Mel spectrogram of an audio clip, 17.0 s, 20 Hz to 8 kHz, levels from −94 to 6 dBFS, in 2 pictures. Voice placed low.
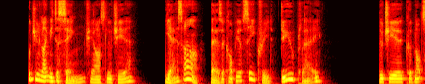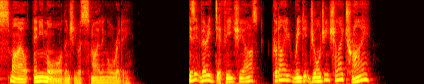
Yes: low, 125 Hz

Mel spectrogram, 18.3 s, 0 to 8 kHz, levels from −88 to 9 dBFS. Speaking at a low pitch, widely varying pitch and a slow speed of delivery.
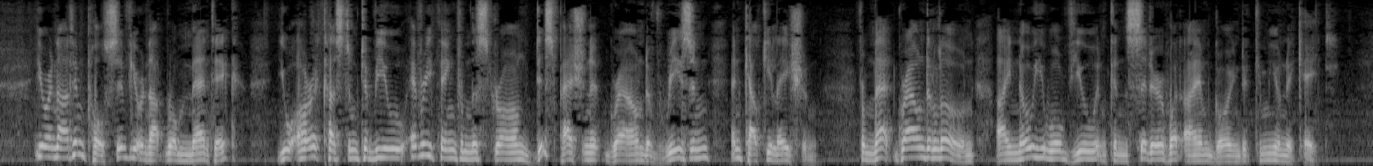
Yes: low, 130 Hz; wide, 5.9 semitones; slow, 130 wpm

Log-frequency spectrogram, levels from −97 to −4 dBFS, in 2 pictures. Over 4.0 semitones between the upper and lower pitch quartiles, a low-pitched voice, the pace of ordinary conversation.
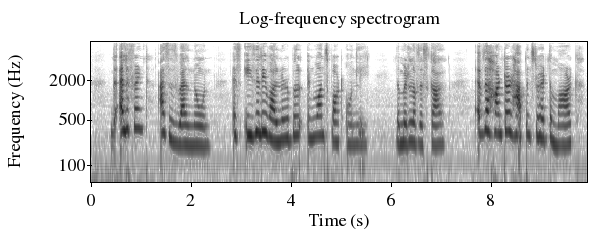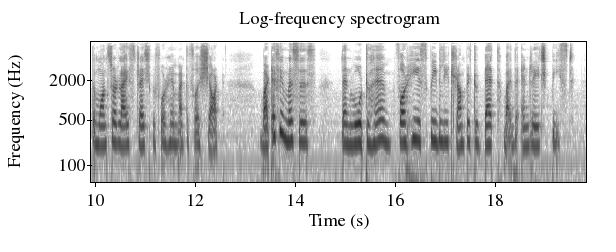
No: average, 4.8 semitones; high, 230 Hz; average, 165 wpm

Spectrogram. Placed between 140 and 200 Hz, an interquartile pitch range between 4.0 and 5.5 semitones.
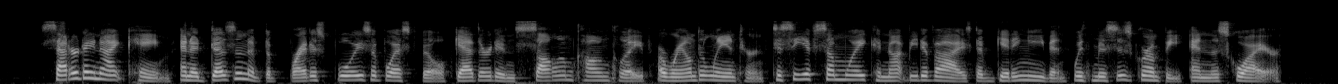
No: medium, 185 Hz; average, 3.4 semitones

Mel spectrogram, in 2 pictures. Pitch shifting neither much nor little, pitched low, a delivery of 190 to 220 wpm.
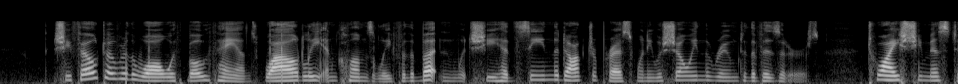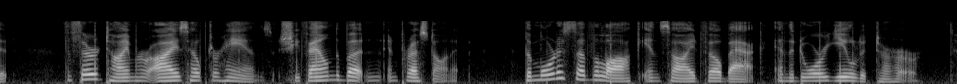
No: average, 3.6 semitones; medium, 170 Hz; average, 200 wpm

